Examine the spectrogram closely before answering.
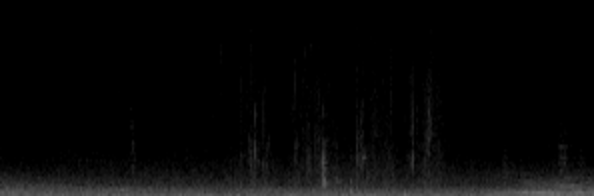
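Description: Footsteps tread on wet pavement.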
